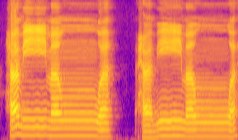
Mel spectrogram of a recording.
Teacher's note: fathat beremu wau ini namanya idgam bhunah atau Idam maal gunah cara membacanya yaitu masukkan tanwinnya ke wau sambil ditahan gunahnya dua harakat Hamim wa Hamim wa tidak langsung Hamim wa tapi tahan dulu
